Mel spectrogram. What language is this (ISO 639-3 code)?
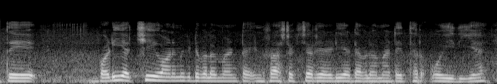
doi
